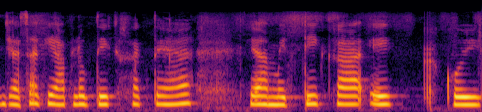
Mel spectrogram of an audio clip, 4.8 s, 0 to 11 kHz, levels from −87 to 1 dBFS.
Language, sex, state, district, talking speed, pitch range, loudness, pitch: Hindi, female, Bihar, Kaimur, 150 wpm, 235-245 Hz, -15 LUFS, 240 Hz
